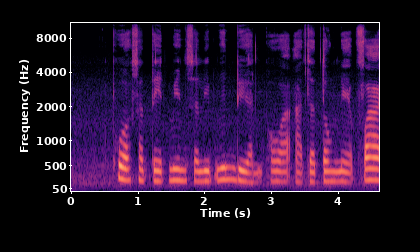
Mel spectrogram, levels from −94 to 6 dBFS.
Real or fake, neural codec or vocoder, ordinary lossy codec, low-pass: real; none; none; none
